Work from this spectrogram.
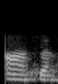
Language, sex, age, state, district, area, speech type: Kannada, female, 18-30, Karnataka, Chitradurga, rural, conversation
